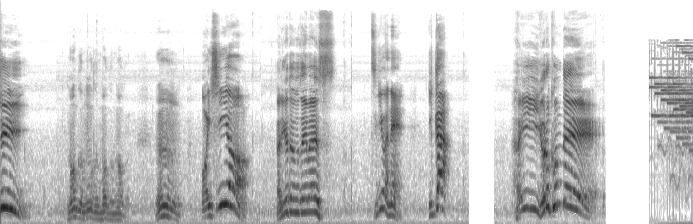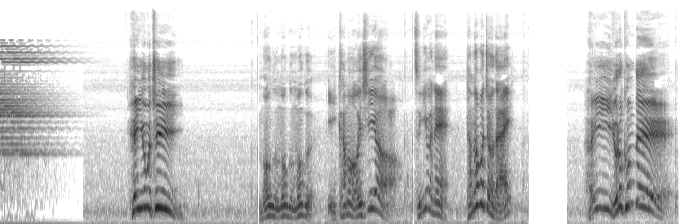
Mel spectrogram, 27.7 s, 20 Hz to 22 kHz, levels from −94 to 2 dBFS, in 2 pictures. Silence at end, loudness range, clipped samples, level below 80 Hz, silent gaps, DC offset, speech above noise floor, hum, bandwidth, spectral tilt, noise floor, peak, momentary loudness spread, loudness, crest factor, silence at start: 0.35 s; 7 LU; under 0.1%; -60 dBFS; 9.38-9.87 s, 12.11-12.96 s, 24.42-25.19 s; under 0.1%; 35 dB; none; 18 kHz; -3 dB/octave; -56 dBFS; 0 dBFS; 18 LU; -21 LUFS; 22 dB; 0 s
